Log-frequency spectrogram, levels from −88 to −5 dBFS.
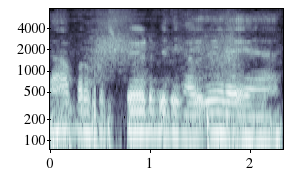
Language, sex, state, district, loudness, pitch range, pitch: Hindi, male, Haryana, Jhajjar, -15 LUFS, 110-125 Hz, 120 Hz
